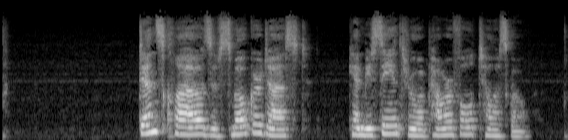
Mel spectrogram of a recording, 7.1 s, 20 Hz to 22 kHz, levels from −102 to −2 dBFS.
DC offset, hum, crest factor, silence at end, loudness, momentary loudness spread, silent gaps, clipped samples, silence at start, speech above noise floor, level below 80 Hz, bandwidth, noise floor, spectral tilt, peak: under 0.1%; none; 16 dB; 0.5 s; -26 LUFS; 12 LU; none; under 0.1%; 1.75 s; 49 dB; -70 dBFS; 14 kHz; -75 dBFS; -5 dB/octave; -10 dBFS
